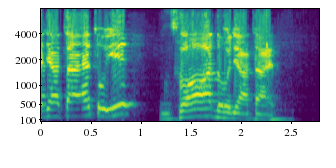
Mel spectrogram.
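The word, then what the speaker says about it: ضاد: جاتا ہے تو یہ زاد ہو جاتا ہے. زاد کو دواد نہیں کہتے ہیں، کیونکہ اس کا تلفظ، جو اس کا پروننسیشن ہے، جو اس کا اچارن ہے، وہ زاد ہوتا ہے.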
